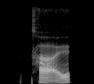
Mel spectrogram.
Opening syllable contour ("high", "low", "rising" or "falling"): low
